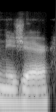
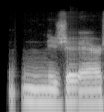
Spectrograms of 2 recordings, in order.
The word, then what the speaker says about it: Niger: really know anything about nigeria specific and niger is the french pronunciation which we prefer because it's a french speaking country but so i had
